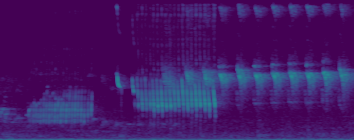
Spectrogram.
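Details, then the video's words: A young canary singing as a prompt for a canary that has stopped singing: a soft buzzy rasp, then a dense rapid trill, then evenly paced high pulsing chirps about five per second, over a steady low hum. "Kenari Muda Angkat Gacor|| Pancingan Untuk Kenari Macet Bunyi Agar Cepat Berkicau"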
